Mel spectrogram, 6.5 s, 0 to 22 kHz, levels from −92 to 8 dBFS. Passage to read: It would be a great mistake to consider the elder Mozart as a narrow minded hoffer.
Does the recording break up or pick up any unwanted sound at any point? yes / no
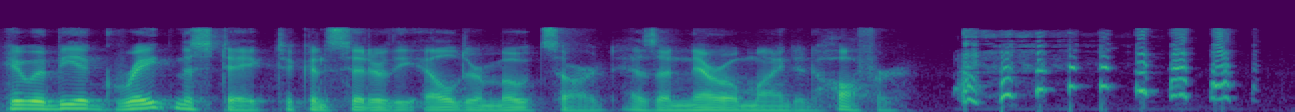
yes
